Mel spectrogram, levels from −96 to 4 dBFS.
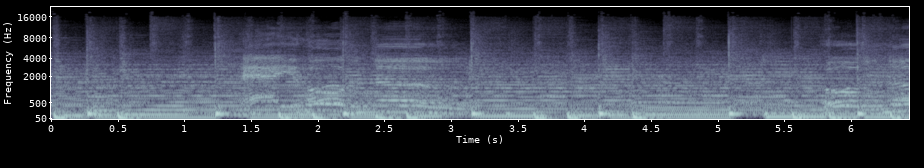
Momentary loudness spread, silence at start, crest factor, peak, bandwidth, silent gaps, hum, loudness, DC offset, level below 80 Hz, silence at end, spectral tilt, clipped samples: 4 LU; 0 s; 12 dB; -12 dBFS; 16 kHz; none; none; -25 LUFS; under 0.1%; -32 dBFS; 0 s; -6 dB/octave; under 0.1%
